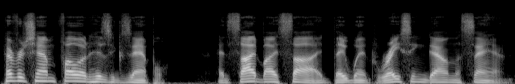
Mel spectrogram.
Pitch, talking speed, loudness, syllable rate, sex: 110 Hz, 165 wpm, -19 LUFS, 4.6 syllables/s, male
